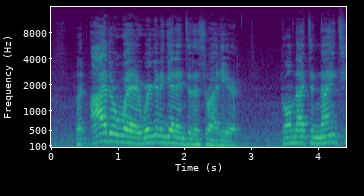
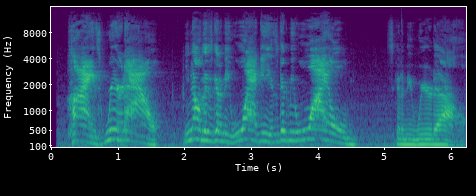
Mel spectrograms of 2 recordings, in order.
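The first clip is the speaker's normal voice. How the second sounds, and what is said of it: Wacky imitation of another person's voice. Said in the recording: “I do that voice on TikTok, everybody asks, what are you on? ... I'm just doing an impression of Weird Al Yankovic”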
